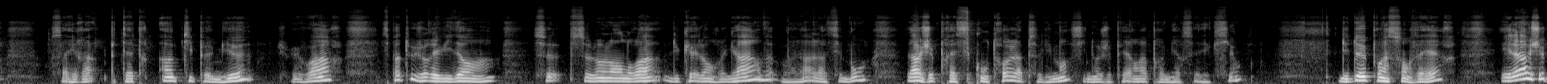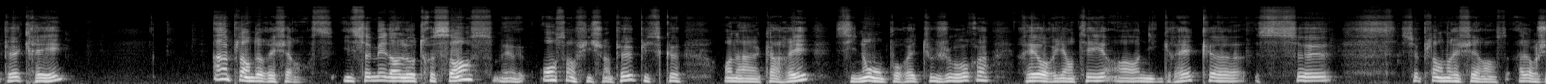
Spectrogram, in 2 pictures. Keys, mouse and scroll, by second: 2.5 click, 3.2 scroll up 2, 7.1 click, 7.9-8.2 scroll down 1, 8.7-9.4 right drag, 12.6 ctrl+click, 17.6 click, 20.1-20.5 scroll down 2, 21.2 right click, 21.9-24.1 drag, 25.1-25.9 drag.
